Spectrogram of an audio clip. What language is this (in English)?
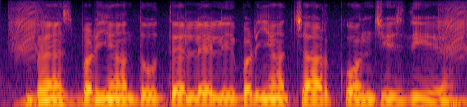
Maithili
